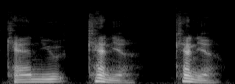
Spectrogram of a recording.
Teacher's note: can you will sound like Kya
